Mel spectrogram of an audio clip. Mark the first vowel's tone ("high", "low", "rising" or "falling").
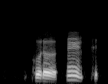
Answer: low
